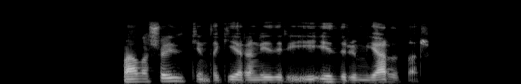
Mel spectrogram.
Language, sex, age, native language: Icelandic, male, 30-39, Icelandic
